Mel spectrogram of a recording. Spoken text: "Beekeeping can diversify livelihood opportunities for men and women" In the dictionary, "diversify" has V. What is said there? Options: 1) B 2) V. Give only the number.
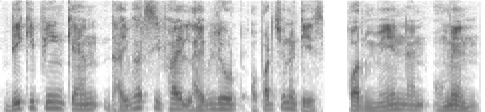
1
